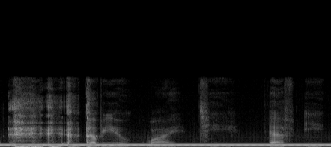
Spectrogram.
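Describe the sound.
A landline telephone's steady dial tone hums without a break while the phone fails to dial out, and a person talks over it.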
